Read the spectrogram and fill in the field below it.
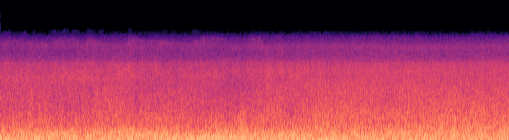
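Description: Wind rushes loudly past close by.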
